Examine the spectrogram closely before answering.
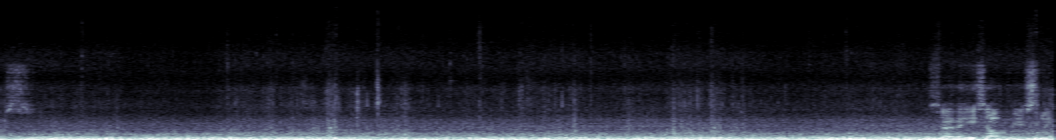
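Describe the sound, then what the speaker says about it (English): A mining vehicle on an outback road in Australia, a steady loud rumbling roar with heavy wind buffeting throughout, the engine noise holding constant as it passes nearby. "Mining vehicle, of course."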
